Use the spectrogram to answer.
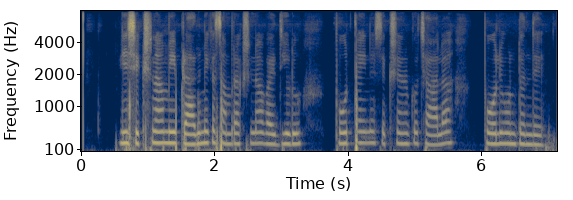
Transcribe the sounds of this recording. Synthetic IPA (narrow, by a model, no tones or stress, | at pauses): iːʃikʂɐɳɐmiːpɾaːt̪ʰɐmikɐsɐmɾɐkʂɐɳɐʋɐjd̪juɽu | puːɾt̪ɐjnɐʃikʂɐɳɐkut͡ʃaːlaː | poːliuɳʈund̪i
